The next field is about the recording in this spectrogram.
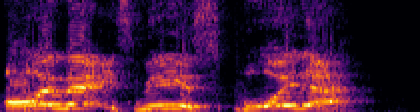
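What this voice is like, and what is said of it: Intense put-on Australian accent. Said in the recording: “Australian accent ... yours is pretty intense”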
